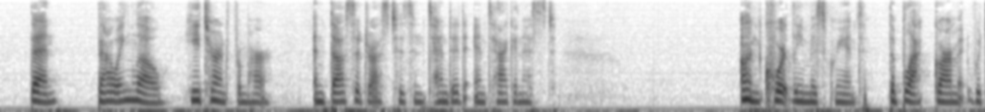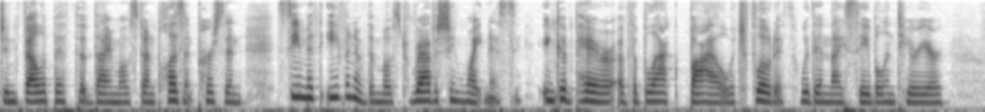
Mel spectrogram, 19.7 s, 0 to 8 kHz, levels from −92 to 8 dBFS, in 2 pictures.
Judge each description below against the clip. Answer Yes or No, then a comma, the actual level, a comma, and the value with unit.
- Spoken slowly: Yes, slow, 130 wpm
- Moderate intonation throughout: No, narrow, 2.0 semitones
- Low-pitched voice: No, high, 190 Hz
